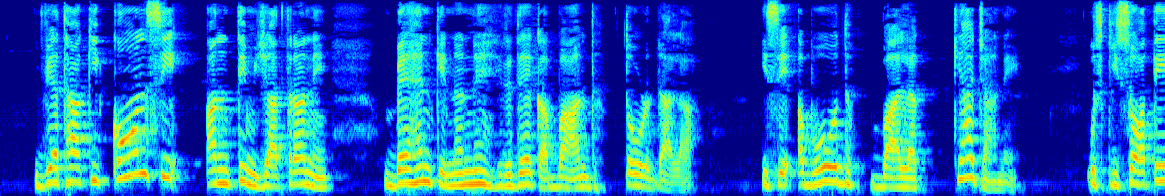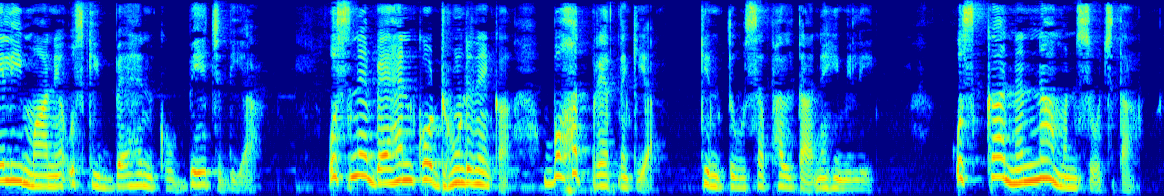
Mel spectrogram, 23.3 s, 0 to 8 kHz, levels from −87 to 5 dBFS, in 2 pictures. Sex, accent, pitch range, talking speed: female, native, 155-220 Hz, 115 wpm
